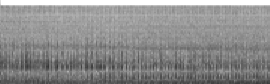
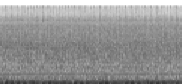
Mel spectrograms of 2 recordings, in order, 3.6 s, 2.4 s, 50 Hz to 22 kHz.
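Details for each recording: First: 2008 KTM 990 Adventure S V-twin, 6,500 miles, sat for years, after TuneECU adaptation reset: holds loud steady revs, then cuts out abruptly once throttle is fully released; stalls on closed throttle, cause unknown. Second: 2008 KTM 990 Adventure S V-twin, 6,500 miles, after 15-minute TuneECU adaptation reset: steady smooth idle with no throttle, fan running; bike stalls whenever throttle is chopped after revving, weak spot around 4,000-4,500 rpm.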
